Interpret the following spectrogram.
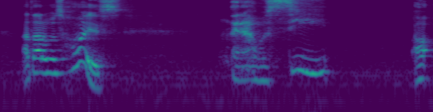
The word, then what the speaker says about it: Royce: earlier they're ours and double r's are pronounced like a h more right and so uh uh like one of the Legends in MMA Royce Gracie is Hoist Gracie and when I was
